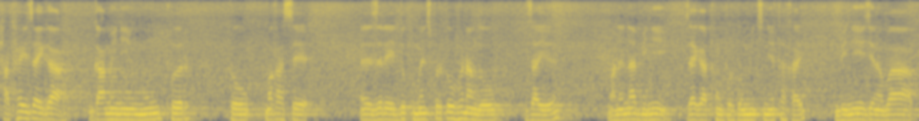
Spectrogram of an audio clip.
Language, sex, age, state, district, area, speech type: Bodo, male, 30-45, Assam, Kokrajhar, rural, spontaneous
